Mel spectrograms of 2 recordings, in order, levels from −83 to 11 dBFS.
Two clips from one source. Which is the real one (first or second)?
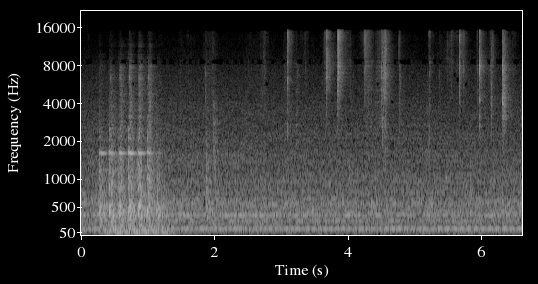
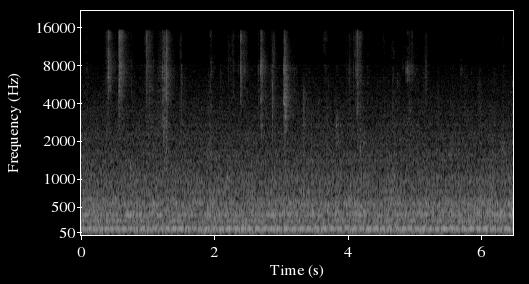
first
